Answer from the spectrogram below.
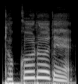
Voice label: "tokorode", Japanese

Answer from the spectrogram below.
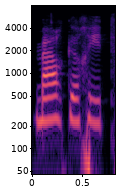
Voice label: "Marguerite", French

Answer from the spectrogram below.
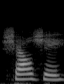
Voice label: "charger", French

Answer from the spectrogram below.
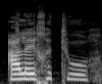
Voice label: "aller retour", French

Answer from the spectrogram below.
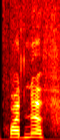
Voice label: "quoi de neuf", French

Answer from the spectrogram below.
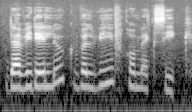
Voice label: rhythm, French

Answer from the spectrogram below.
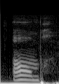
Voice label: "ombre", French

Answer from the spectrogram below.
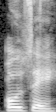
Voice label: "oser", French

